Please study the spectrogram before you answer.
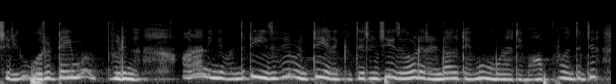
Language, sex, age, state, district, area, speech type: Tamil, female, 18-30, Tamil Nadu, Salem, rural, spontaneous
